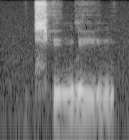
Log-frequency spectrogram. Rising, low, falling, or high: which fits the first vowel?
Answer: rising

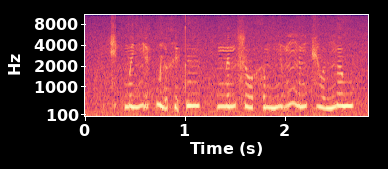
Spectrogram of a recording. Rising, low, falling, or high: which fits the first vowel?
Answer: low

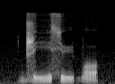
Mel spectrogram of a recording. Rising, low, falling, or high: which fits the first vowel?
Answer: rising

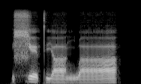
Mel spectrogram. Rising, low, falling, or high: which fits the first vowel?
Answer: falling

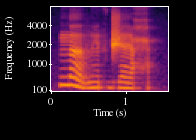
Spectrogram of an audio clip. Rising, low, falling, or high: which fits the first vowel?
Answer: falling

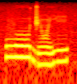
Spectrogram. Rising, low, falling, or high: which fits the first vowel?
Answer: high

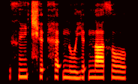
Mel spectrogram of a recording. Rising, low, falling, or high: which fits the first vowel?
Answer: high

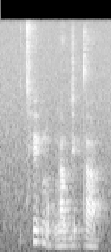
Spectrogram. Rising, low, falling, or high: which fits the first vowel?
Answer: high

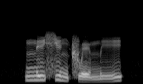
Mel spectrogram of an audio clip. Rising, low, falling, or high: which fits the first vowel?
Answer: high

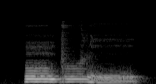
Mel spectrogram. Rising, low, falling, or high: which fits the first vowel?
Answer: high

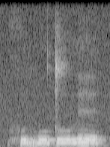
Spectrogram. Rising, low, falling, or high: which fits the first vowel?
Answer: low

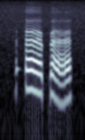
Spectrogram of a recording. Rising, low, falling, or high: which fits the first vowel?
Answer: falling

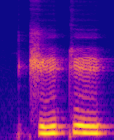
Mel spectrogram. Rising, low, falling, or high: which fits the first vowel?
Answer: rising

